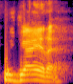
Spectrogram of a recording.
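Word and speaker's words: Fujairah: Moreover, what they hid in the UAE is the the pipeline and the port of Fuera. Am I am I pronouncing that correctly? Fujira.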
